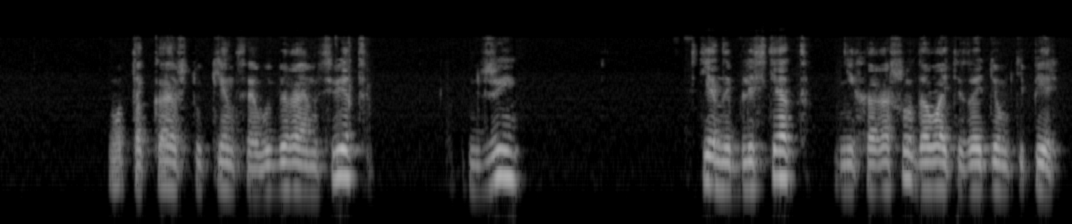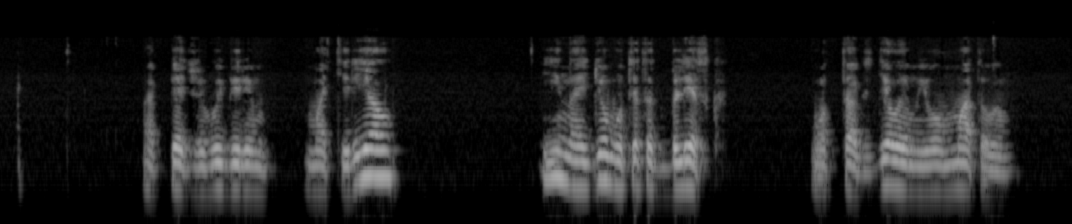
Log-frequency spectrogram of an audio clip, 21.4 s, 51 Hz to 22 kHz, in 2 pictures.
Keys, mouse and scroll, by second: 0.7-2.0 scroll up 2, 1.1 middle click, 3.4 click, 4.6 g, 8.9-9.9 scroll down 2, 12.0 click, 14.1 click, 15.1-15.8 scroll down 3, 15.8-17.6 scroll down 6, 17.7 click, 21.3-21.4 scroll up 4.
